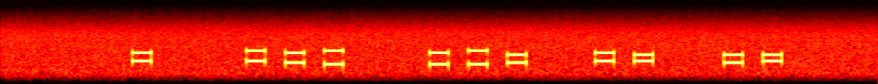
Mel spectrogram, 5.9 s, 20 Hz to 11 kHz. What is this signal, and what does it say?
DTMF, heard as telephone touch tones, dialled by machine, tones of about 130 ms. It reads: 8 953 234 87 47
